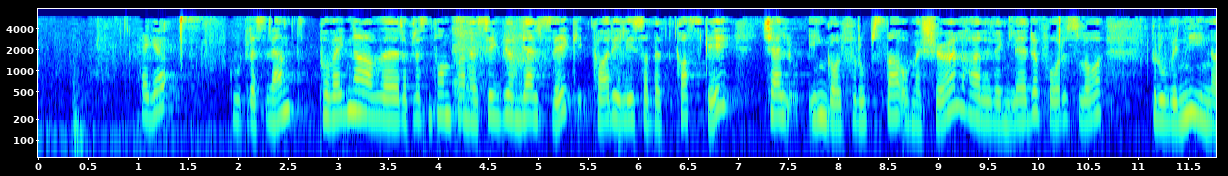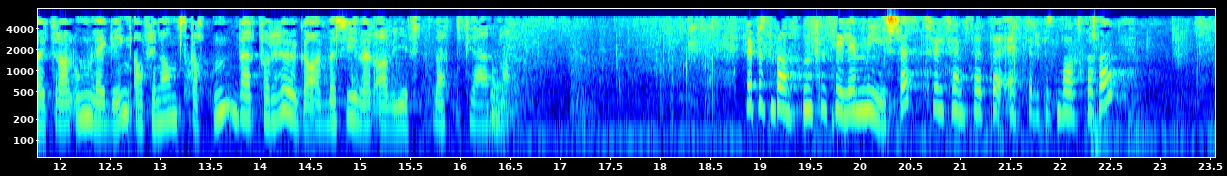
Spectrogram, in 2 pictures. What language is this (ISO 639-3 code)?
nno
